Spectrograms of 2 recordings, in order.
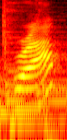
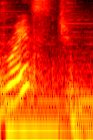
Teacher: We are not hearing individual sound of letter W because it's silent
